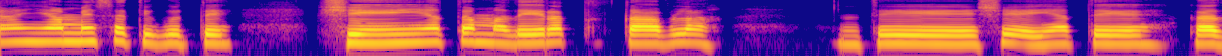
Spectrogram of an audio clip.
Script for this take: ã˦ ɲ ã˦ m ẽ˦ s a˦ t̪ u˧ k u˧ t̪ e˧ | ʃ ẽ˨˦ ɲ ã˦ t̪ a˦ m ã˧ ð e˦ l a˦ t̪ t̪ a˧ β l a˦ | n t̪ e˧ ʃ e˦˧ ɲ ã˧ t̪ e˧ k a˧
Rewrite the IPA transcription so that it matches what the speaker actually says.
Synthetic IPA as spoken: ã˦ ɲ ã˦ m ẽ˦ s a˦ t̪ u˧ k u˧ t̪ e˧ | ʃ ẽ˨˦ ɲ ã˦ t̪ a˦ m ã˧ ð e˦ ɾ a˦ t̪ t̪ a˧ β l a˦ | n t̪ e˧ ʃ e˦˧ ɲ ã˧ t̪ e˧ k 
